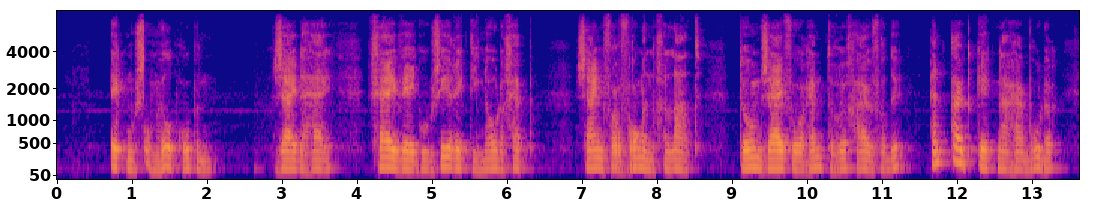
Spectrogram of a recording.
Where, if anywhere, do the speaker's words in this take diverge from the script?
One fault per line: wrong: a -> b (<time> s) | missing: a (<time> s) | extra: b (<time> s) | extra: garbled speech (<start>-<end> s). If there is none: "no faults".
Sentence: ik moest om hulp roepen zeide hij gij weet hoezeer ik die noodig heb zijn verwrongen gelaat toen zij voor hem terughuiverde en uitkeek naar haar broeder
no faults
